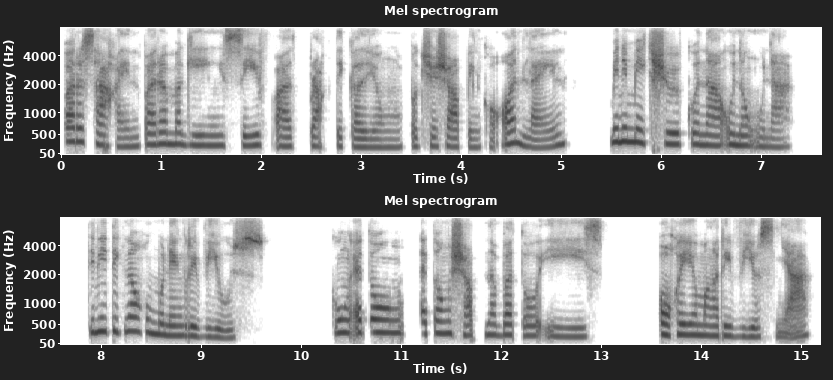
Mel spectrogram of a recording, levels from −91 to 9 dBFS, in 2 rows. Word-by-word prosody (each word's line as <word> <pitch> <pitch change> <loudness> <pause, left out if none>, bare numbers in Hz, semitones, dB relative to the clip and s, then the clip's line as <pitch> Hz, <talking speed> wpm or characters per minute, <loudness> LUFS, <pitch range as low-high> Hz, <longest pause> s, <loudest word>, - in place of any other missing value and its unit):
Para 320 -1 +3
sa 245 -6 +2
akin, 205 +1 -6
para 255 +3 +1
maging 230 -3 -2
safe 230 +2 0
at 210 -1 0
praktikal 205 -2 -3
'yung 185 0 -7
pag-sho-shopping 200 -3 +1
ko - - -7
online, 220 -4 -1 0.5
mini-make 310 -2 +4
sure 260 -1 +6
ko 260 0 -3
na 230 -2 +1
unang-una, 210 -6 -2 0.6
tinitignan 320 +1 +1
ko - - -2
muna 250 -2 +1
'yung 225 - -3
reviews. 195 -4 +2 0.7
Kung 295 0 +1
etong 295 0 +3 0.2
etong 275 +1 0
shop 230 - +4
na 245 - -1
ba 245 +1 +2
'to 225 -1 -4
is 200 -1 -5 0.6
okey 245 +1 +3
'yung 240 - 0
mga 225 -1 0
reviews 200 0 0
niya, 100 - +1
230 Hz, 140 wpm, -23 LUFS, 205-265 Hz, 0.7 s, sure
